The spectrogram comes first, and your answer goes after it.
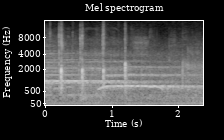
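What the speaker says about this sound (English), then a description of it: "when you hear clapping right close to our broadcast location, you know that Stuart Thompson did a good shot" Spectators at a women's curling tournament semi-final clapping nearby, a few sharp claps standing out over a faint arena murmur.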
